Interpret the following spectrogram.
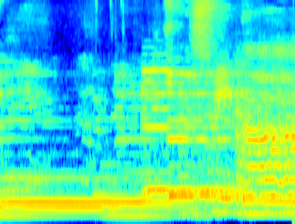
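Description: Live song: a male vocalist singing long, sustained notes into a microphone over instrumental accompaniment.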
